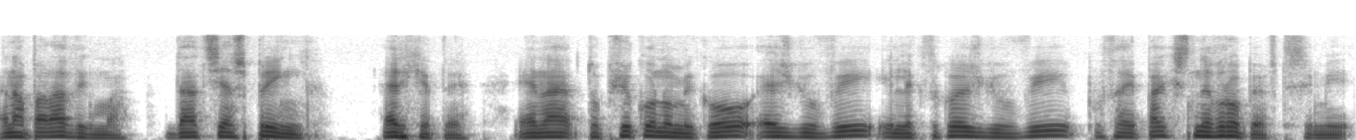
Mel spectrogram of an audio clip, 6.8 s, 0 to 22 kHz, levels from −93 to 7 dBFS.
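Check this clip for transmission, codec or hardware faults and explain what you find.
No transmission, codec or hardware faults are audible; the speech carries the expected G.722 wideband telephone coding at 64 kbit/s, with the band ending at about 7.7 kHz.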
